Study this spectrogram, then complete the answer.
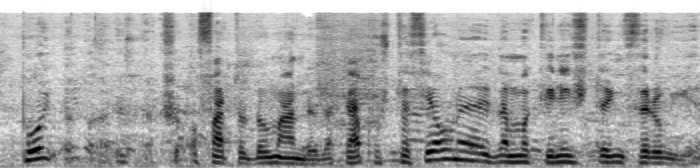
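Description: A man with a fairly high voice speaks at a moderate pace with very wide pitch swings, over noticeable background noise. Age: 80s+. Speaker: retired train driver. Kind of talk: interview answer. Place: market. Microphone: phone near.

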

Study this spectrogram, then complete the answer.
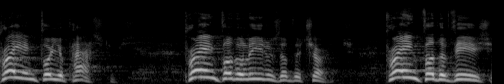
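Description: A man's extremely high voice with big pitch swings, at a fairly slow pace

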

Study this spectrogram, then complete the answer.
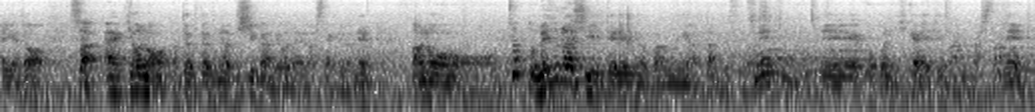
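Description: A man with a Kansai accent, fairly low in pitch, lively in intonation and fairly quick, over noticeable background noise. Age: 80s+. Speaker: radio host. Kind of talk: community radio talk show. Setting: radio studio. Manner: fast, chatty. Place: studio.

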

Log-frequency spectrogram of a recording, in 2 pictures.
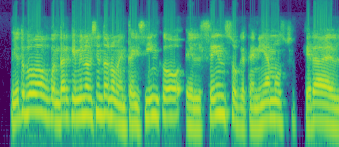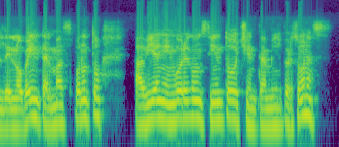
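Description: A man with an unremarkable speaking voice talks at a fairly slow pace and fairly high pitch, with ordinary pitch variation. His loudness stays very even over a quiet background. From Guatemala. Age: 60s. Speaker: radio host; radio host, interview guest. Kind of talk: casual interview. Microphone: video call.

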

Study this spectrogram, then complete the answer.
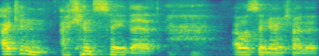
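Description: A man's tone is dark, mellow and somewhat breathy. Audible room echo surrounds his voice. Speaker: college marketing director; panelist. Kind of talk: panel discussion. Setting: video call. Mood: earnest, thoughtful. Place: office. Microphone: video call.

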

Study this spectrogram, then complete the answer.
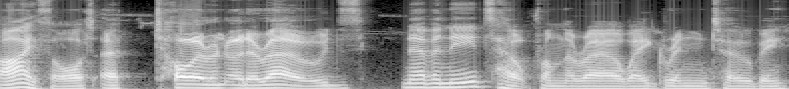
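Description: Against a quiet background, the speaker is reading aloud in a natural voice.

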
